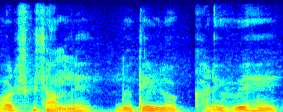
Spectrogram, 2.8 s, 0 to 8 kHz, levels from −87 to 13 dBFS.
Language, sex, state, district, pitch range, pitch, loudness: Hindi, male, Uttar Pradesh, Lucknow, 105-130 Hz, 120 Hz, -15 LUFS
